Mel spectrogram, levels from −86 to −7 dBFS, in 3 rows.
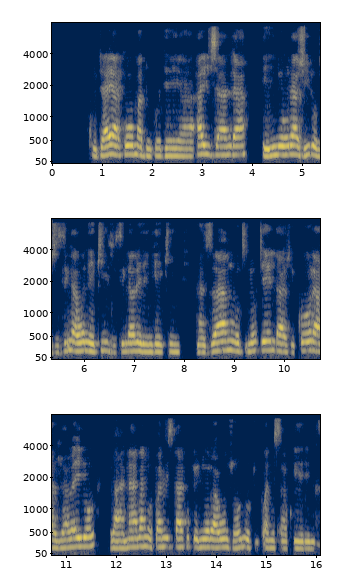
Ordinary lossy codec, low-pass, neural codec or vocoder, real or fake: AAC, 32 kbps; 7.2 kHz; codec, 16 kHz, 4 kbps, FreqCodec, smaller model; fake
